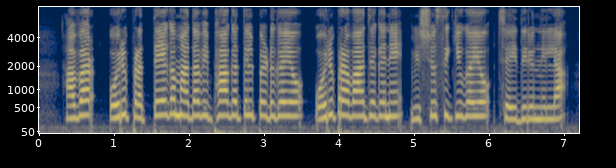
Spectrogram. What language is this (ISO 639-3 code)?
mal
